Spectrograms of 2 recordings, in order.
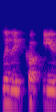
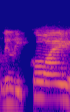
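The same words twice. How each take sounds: First: The word ends with a glottal stop. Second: The word ends without a glottal stop. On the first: The speaker calls it right. "note the glottal stop at the end of that" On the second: The speaker calls it wrong. "it's not lilikoi"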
